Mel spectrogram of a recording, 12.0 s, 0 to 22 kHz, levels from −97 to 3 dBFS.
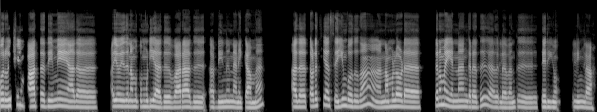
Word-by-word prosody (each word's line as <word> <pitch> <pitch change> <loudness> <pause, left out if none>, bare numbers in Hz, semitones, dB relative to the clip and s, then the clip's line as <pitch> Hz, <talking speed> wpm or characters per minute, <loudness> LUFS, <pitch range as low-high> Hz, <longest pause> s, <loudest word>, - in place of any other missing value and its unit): ஒரு 225 0 +5
விஷயம் 250 -2 -4
பாத்ததையுமே 215 +1 +3 0.2
அத 195 0 0 0.7
ஐயோ 220 0 +4
இது 210 - +2
நமக்கு 205 0 -4
முடியாது, 195 -3 +2 0.2
வராது, 190 0 +2 0.3
அப்டின்னு 190 +1 -1
நெனைக்காம. 180 +2 0 0.7
அத 200 0 +3 0.2
தொடர்ச்சியா 235 +4 0
செய்யும்போது 210 0 +1
தான், 265 +5 -1 0.2
அ - - -1
நம்மளோட 210 +1 +1 0.6
திறமை 265 +1 +3
என்னங்குறது 200 +1 -1 0.2
அதுல 185 -1 -3
வந்து 195 +2 -5 0.4
தெரியும் 190 -1 0 0.3
இல்லிங்களா? 190 -3 -1
200 Hz, 115 wpm, -24 LUFS, 190-220 Hz, 0.7 s, ஒரு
